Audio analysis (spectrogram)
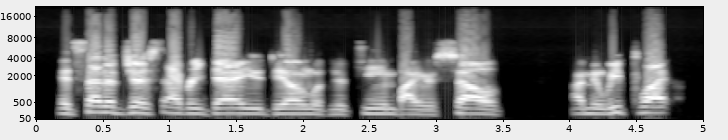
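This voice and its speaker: Fairly high pitch from a man with an American accent, a bright, sharp tone, fairly even intonation and a moderate pace, in a dry, close sound with no echo. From US, Delaware County, Pennsylvania. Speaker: podcast co-host. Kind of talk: casual chat.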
